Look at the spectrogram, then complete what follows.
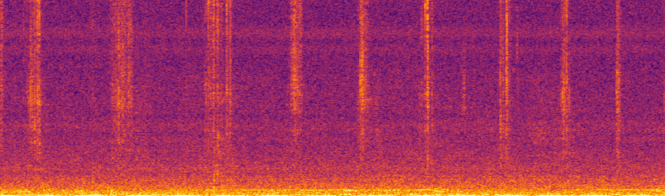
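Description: Scissors snipping taro (arbi) leaves into fine strips, a quiet snip about once a second, over a low steady hum.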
